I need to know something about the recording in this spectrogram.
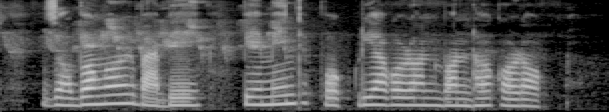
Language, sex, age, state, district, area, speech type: Assamese, female, 45-60, Assam, Nagaon, rural, read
